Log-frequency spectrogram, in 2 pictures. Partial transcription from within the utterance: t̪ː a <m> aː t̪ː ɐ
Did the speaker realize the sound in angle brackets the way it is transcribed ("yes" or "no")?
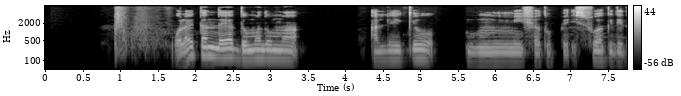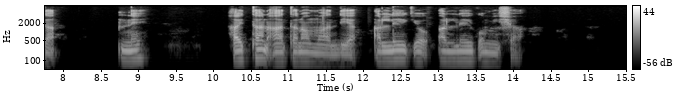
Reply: no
